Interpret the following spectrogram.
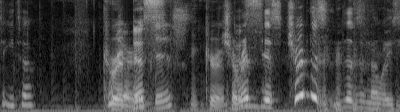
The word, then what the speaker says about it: Charybdis: How do you pronounce it, Ito? Charybdis. Charybdis.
